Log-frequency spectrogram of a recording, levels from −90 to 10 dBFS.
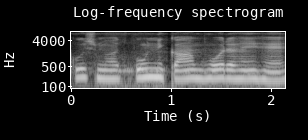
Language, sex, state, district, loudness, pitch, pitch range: Hindi, female, Bihar, Katihar, -14 LUFS, 190 Hz, 185-200 Hz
